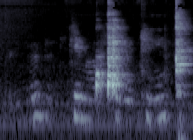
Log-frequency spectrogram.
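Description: A few short clinks and scrapes of kitchen utensils against a metal tin can and a steel cooking pot, the loudest about halfway through.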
